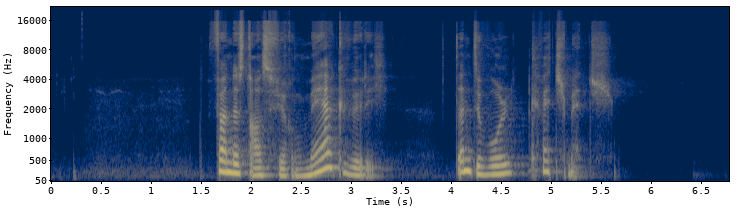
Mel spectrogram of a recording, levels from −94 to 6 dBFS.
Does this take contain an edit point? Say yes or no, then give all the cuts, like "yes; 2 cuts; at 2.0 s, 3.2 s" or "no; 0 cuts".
yes; 3 cuts; at 2.0 s, 4.2 s, 4.8 s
